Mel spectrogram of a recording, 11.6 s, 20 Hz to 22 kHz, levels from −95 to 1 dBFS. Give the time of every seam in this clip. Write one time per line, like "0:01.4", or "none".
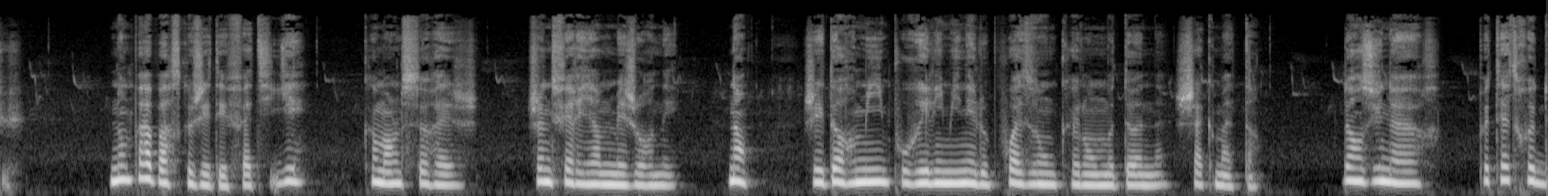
none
